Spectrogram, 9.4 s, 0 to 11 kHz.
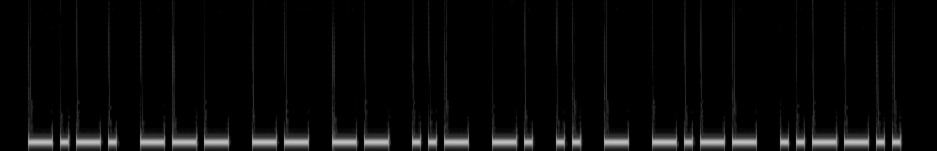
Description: Morse code, heard as a keyed tone, about 15 wpm, 700 Hz. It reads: COMMUNITY?
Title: Sentences from Top 1000 Words - Review Part 4 - 15wpm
